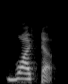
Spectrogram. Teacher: और जैसा कि अभी मैंने आपको बताया था कि जो अमेरिकन इंग्लिश है वो रॉटिक होती है, मतलब वहां पे आर का उच्चारण किया जाता है, और जो ब्रिटिश इंग्लिश होती है वो नॉन रॉटिक होती है, मतलब वहां पर आर का उच्चारण नहीं किया जाता है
